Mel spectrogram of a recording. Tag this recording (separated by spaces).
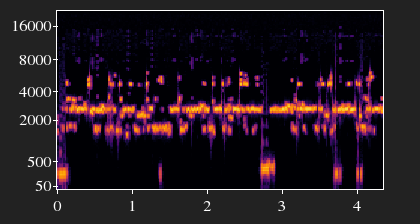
fx water noise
